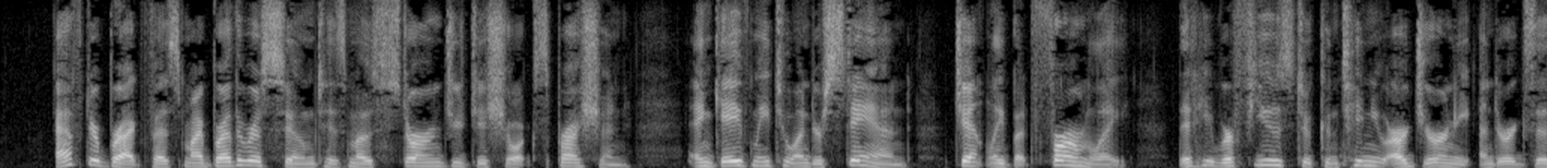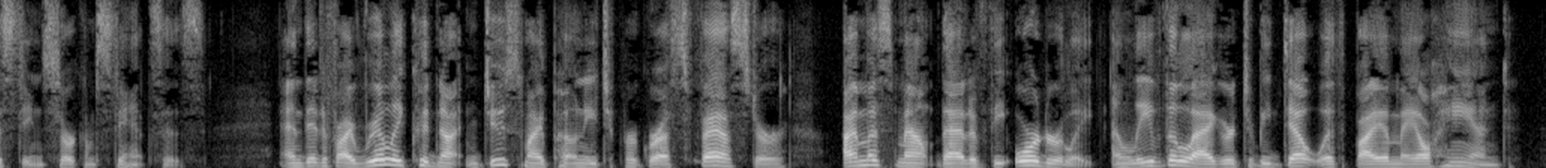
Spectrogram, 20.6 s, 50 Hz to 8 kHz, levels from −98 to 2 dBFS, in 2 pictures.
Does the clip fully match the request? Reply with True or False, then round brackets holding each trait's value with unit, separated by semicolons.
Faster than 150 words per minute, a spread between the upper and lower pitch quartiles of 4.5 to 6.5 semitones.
True (175 wpm; 4.9 semitones)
